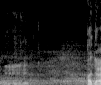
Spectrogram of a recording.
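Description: A short pause in a man's speech with only faint room noise, then his voice starts again near the end.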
